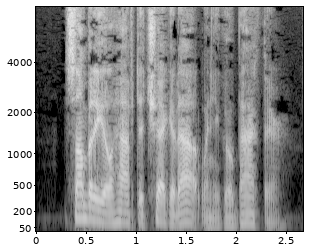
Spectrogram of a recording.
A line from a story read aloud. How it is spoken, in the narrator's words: said Anson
